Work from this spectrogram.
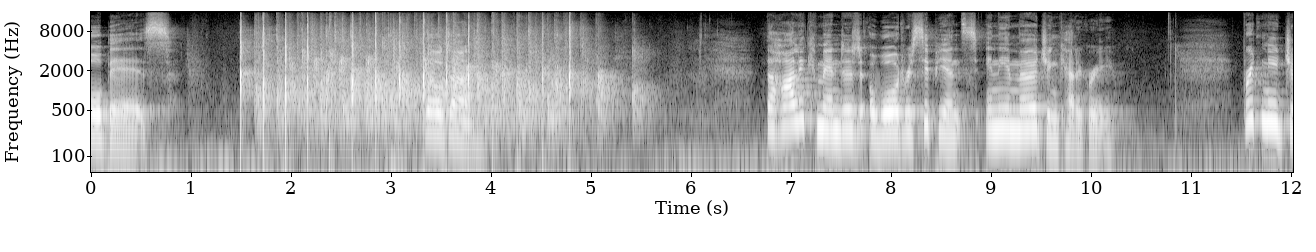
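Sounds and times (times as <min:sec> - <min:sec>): hands clapping in applause: 0:01.5 - 0:05.8.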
